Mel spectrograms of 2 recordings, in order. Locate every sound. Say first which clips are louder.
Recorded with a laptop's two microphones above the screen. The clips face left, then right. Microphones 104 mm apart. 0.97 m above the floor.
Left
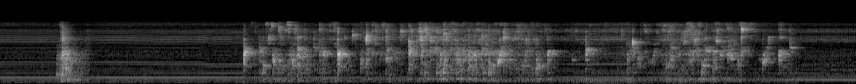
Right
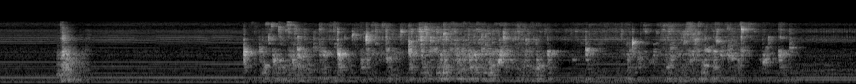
0.6 s a microwave: left 2 dB; 65° left (ahead or behind), 0.8 m
2.4 s dripping: left 2 dB; 40° left (ahead or behind), 1.5 m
